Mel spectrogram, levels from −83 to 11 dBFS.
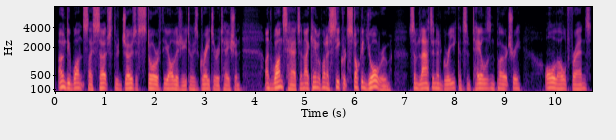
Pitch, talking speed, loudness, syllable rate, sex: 115 Hz, 200 wpm, -20 LUFS, 5.6 syllables/s, male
